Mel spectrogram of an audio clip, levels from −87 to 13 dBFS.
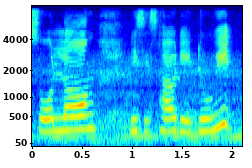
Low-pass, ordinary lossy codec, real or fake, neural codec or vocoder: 7.2 kHz; none; real; none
